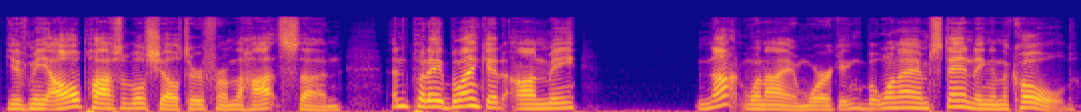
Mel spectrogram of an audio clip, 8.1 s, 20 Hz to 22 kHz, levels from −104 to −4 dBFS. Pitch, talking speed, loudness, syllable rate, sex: 165 Hz, 205 wpm, -19 LUFS, 5.0 syllables/s, male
